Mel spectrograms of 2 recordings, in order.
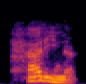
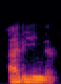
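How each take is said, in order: First: Harina with an audible puff of H; medieval aspirated H. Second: Harina begun on the A, no breath before it; modern silent H. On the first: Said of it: "en español medieval decían". (harina medieval, con H aspirada) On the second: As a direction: leave the H of harina unsaid, "arina". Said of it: "Pero pronunciamos". (harina moderna, con H muda) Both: Shown as a demonstration.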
